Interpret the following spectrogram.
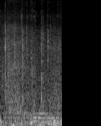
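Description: Hoofbeats of a horse loping on a dirt arena floor, cut off suddenly just past a second in, leaving dead silence.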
